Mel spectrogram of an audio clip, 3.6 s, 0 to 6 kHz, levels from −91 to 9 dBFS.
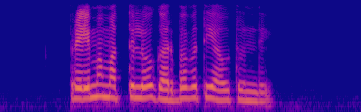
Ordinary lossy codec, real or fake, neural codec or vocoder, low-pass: none; fake; vocoder, 24 kHz, 100 mel bands, Vocos; 5.4 kHz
